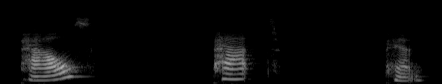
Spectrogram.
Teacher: Remember, when you make that sound, your lips start off tight, and when your mouth opens up, a puff of air comes out. And we know that this sound is unvoiced. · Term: P sound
